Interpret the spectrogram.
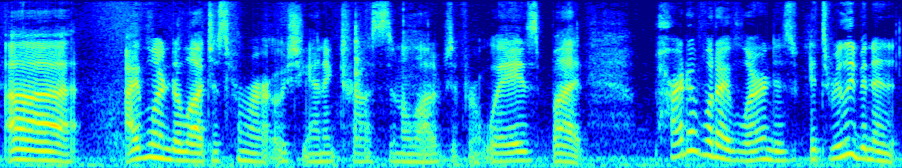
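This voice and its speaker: A woman's voice: on the low side, fairly bright tone, a little hiss or hum. A woman film director answering interview questions in a heartfelt, earnest way.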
